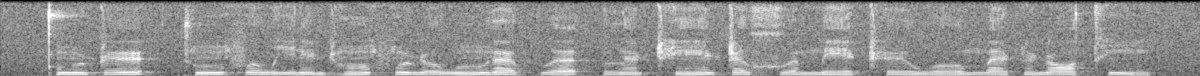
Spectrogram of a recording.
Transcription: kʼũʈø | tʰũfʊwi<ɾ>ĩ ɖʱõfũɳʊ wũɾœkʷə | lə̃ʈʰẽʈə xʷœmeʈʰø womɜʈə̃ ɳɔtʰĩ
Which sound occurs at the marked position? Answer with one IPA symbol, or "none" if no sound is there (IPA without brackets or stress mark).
ɾ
